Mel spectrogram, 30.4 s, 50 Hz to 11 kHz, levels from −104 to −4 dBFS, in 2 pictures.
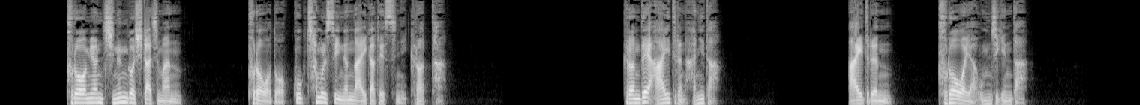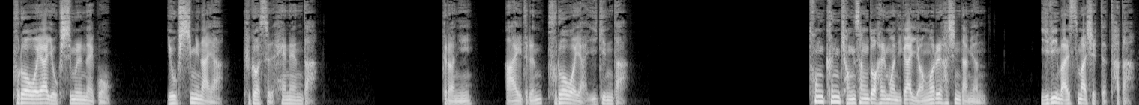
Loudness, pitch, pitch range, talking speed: -18 LUFS, 110 Hz, 90-125 Hz, 220 characters per minute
